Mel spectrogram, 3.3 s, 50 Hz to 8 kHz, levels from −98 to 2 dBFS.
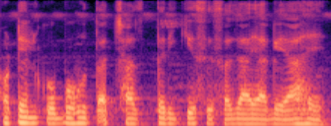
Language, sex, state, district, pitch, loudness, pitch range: Hindi, male, Jharkhand, Deoghar, 115 Hz, -15 LUFS, 110-125 Hz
